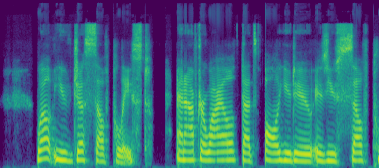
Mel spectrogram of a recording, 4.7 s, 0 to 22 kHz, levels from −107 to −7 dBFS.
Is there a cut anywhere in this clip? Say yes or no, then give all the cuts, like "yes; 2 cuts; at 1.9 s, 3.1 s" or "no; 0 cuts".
yes; 1 cut; at 2.2 s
